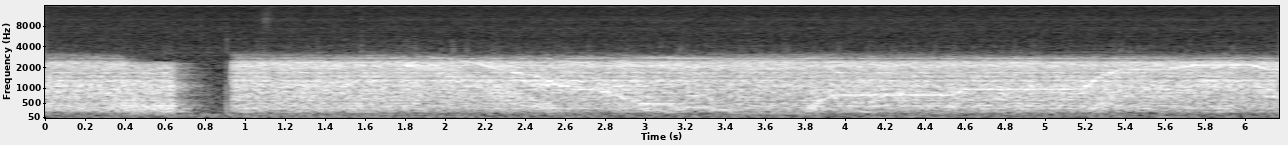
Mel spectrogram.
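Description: Icom IC-R8500 communications receiver in sideband mode giving steady shortwave band hiss. The hiss cuts out for a moment under a second in as the mode is switched from LSB to USB. Faint whistling tones glide down and later up through the hiss as the dial is tuned.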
